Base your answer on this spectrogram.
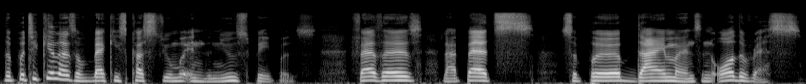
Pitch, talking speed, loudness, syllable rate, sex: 165 Hz, 120 wpm, -18 LUFS, 4.2 syllables/s, female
